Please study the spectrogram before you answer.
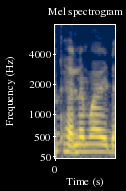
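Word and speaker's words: phthalimide: वैसे प्रोनाउंसिएशन तो थैलेमाइड है।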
